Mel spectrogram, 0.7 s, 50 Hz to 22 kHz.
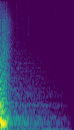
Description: Snare Steveland 1.wav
